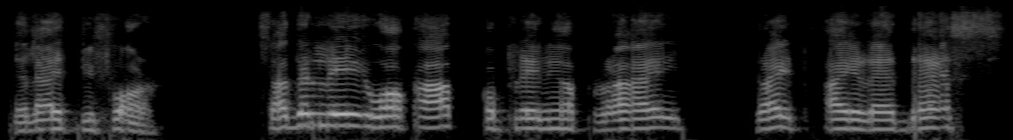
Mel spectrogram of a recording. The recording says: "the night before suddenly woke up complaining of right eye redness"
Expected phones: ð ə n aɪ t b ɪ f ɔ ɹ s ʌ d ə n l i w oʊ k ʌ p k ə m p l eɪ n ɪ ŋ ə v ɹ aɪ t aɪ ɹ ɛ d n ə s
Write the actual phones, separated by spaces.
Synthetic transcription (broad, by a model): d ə n aɪ t b ɪ f ɔ ɹ s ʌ d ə n l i w oʊ k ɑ p k ə m p l eɪ n ɪ ŋ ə p ɹ aɪ t aɪ ɹ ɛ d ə s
